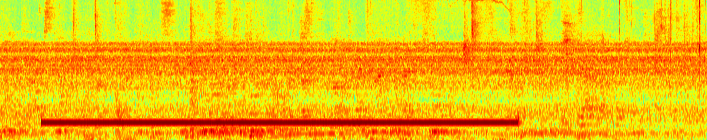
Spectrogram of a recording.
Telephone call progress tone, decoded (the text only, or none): dial tone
